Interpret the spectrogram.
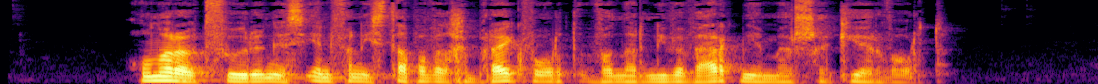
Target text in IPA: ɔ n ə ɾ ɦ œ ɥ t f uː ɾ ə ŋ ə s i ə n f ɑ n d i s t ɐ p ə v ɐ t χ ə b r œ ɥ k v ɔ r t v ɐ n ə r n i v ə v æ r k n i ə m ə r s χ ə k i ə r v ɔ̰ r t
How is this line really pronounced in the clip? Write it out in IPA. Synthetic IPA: ɔ n ə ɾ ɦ œ ɥ t f uː ɾ ə ŋ ə s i ə n f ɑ n d i s t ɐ p ə v ɐ t χ ə b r œ ɥ k v ɔ r t v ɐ n ə r n i v ə v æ r k n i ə m ə r s χ ə k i ə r v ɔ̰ r t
